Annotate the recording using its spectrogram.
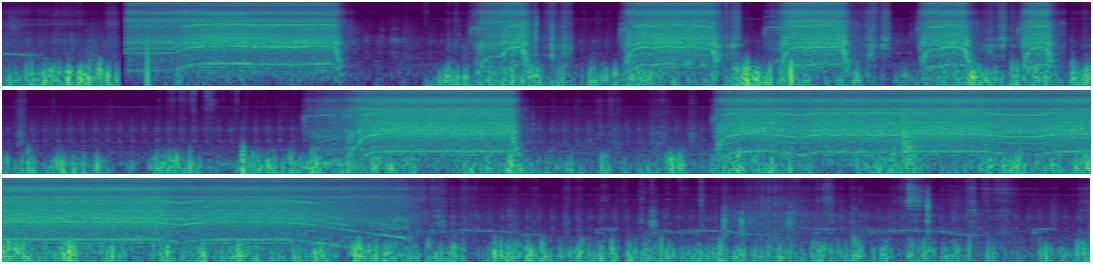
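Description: Small bench drill press running in several spells with short bursts between, its motor whine sagging in pitch each time the bit is pressed into the wood. After the last long run, towards the end, the whine falls away as the motor winds down.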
